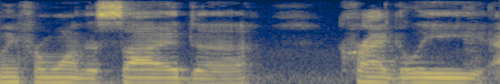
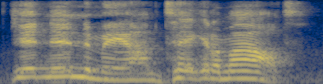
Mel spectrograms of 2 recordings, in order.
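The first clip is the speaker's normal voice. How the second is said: higher, louder nervous warrior; tense companion Bo; 7 semitones higher, 3 dB louder than usual. Acted. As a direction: warn them he'll fight back. Bo answering tensely.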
